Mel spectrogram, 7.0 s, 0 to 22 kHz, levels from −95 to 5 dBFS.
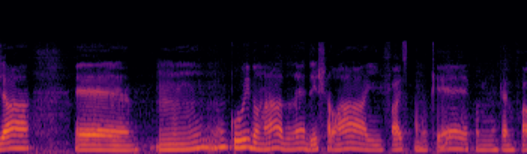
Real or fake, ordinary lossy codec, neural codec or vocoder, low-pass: fake; none; codec, 44.1 kHz, 2.6 kbps, SNAC; 7.2 kHz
